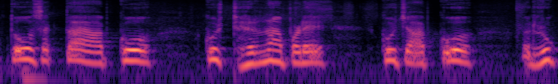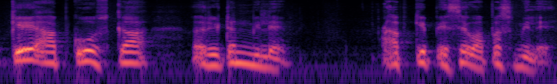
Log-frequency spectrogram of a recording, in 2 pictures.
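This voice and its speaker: High-pitched Indian man explaining, slightly creaky. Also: mellow. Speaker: finance expert giving investor education. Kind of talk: explanatory lecture mixing Hindi and English.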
